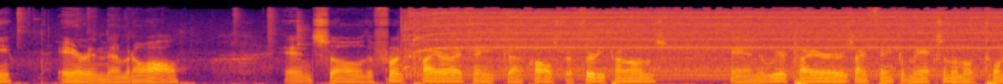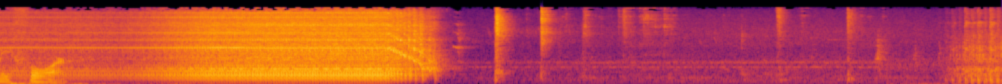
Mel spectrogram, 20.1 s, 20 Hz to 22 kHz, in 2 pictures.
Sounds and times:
Speech: 0:00.0 - 0:01.9, 0:02.8 - 0:06.7, 0:07.3 - 0:10.8
Power tool: 0:04.0 - 0:14.6, 0:19.4 - 0:20.0.

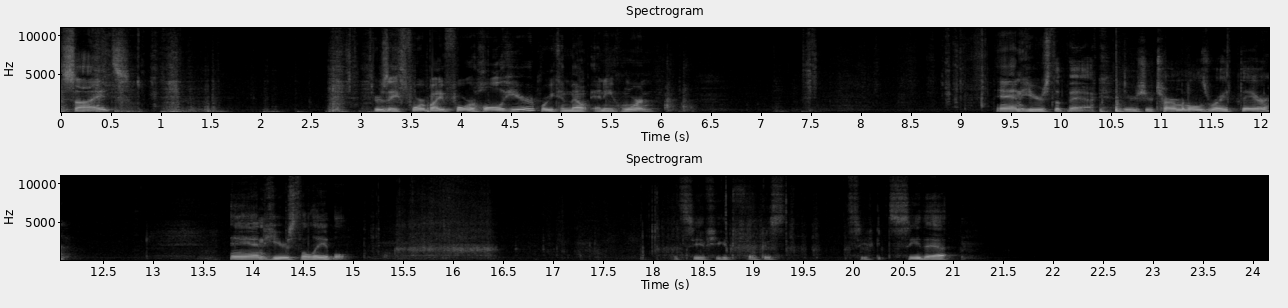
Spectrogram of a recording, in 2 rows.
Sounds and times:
Speech: 0:00.0 - 0:00.8, 0:03.1 - 0:06.0, 0:09.4 - 0:12.2, 0:13.8 - 0:15.0, 0:18.2 - 0:19.4, 0:20.0 - 0:21.1.

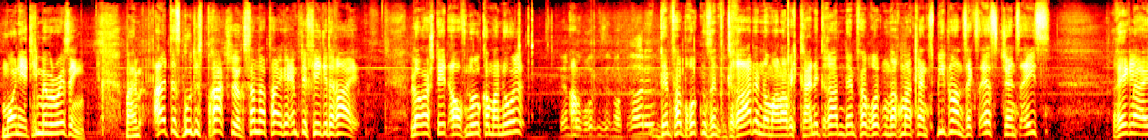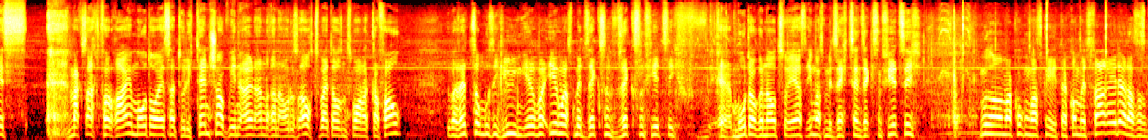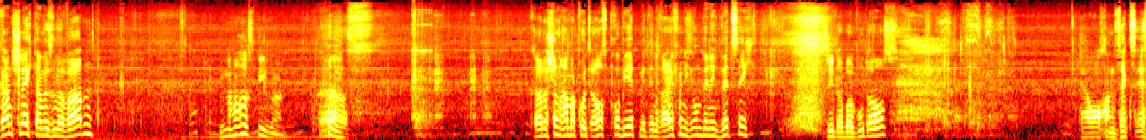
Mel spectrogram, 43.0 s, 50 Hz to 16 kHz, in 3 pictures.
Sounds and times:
Speech: 0:00.0 - 0:04.5, 0:05.2 - 0:13.1, 0:13.9 - 0:19.4, 0:20.0 - 0:25.9, 0:26.6 - 0:29.9, 0:35.3 - 0:38.3.

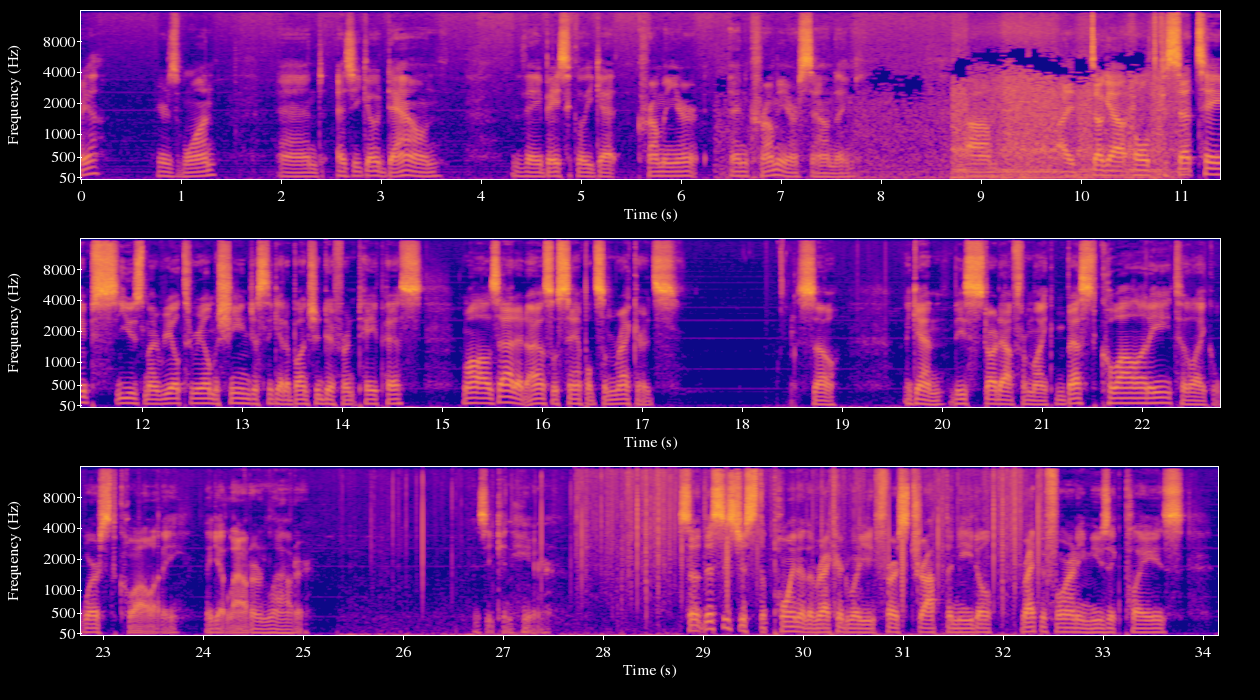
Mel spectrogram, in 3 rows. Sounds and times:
Speech: 0:00.0 - 0:00.2, 0:00.8 - 0:01.4, 0:02.0 - 0:03.7, 0:04.3 - 0:08.1, 0:08.7 - 0:17.4, 0:18.4 - 0:19.0, 0:19.6 - 0:25.1, 0:26.7 - 0:27.5, 0:28.8 - 0:33.9.

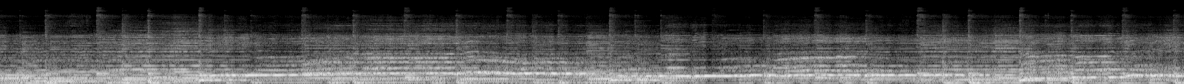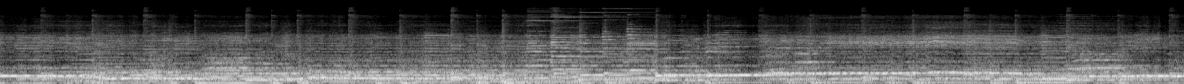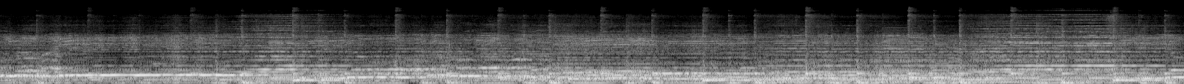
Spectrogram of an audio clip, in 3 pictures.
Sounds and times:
Choir: 0:00.0 - 0:35.5
Gospel music: 0:00.0 - 0:35.5.

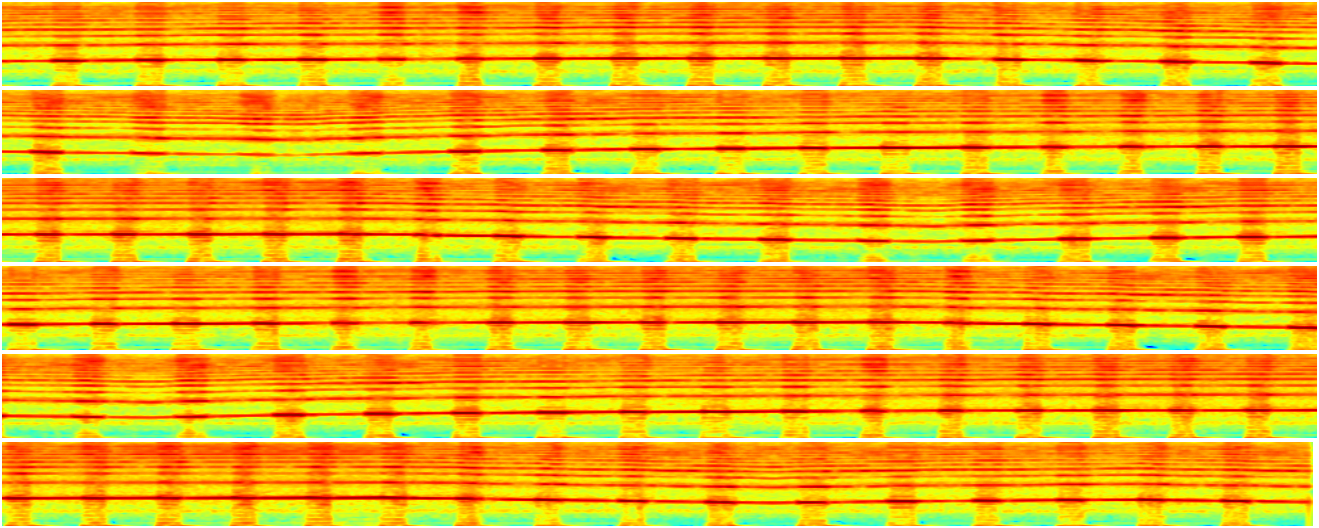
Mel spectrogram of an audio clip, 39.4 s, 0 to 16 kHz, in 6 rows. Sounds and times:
Siren: 0:00.0 - 0:39.4.

